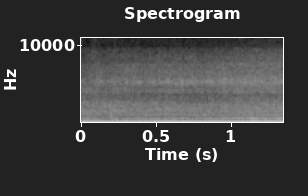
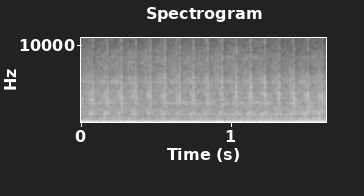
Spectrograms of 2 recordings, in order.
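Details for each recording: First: 1972 Ford F100 4x4, 390 V8, four-speed, revived after 15-plus years parked: deep, even idle rumble with no valvetrain ticking, the lifter clicking having cleared itself while running. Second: 1972 Ford F100 4x4 with a 390 V8, revived after 15+ years parked: a deep idle rumble with light quick lifter ticking that later cleared by itself while running.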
